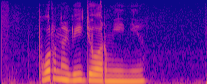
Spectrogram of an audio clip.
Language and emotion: Russian, neutral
